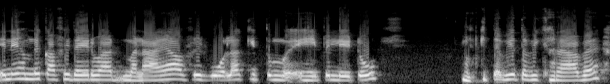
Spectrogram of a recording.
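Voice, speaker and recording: A woman's fairly high voice with a dark, mellow tone, fairly even intonation and a dry, close sound with no echo. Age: 20s. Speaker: homemaker vlogger. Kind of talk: casual vlog talk. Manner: hesitant fillers.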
